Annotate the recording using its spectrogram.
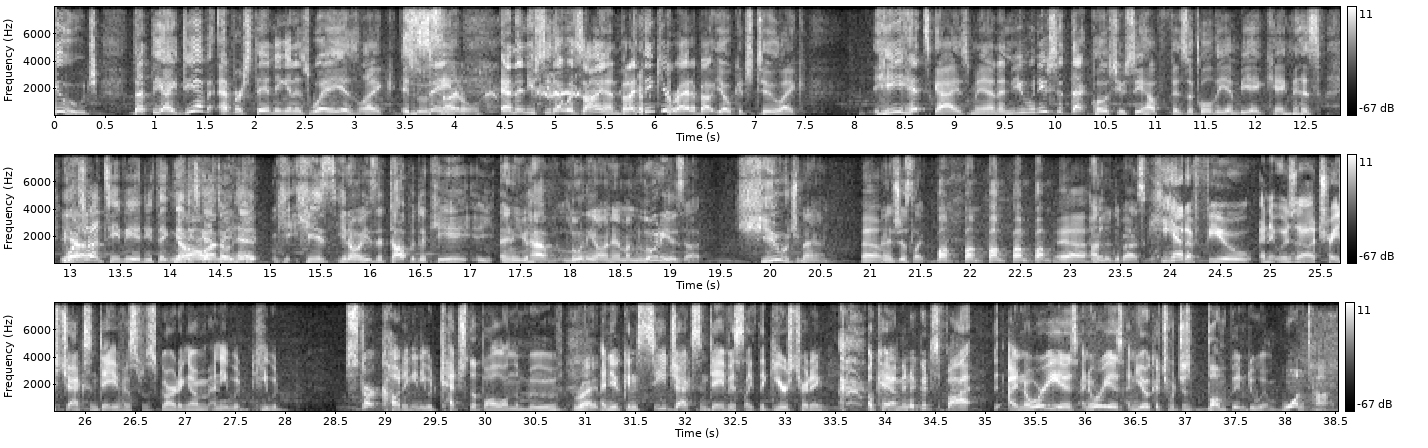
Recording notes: come to you LIVE from the DNVR Bar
